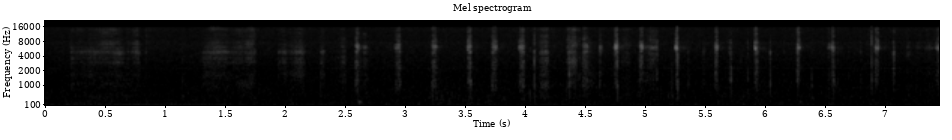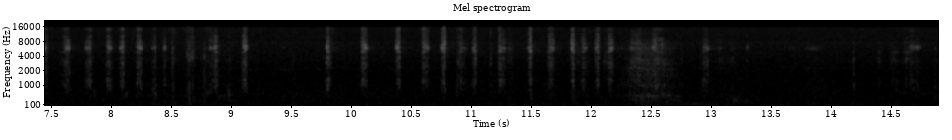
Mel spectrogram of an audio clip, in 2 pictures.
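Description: Painted fingernails scratch and tap the tan cap and top of a small light-blue plastic acrylic paint bottle held in one hand. The sound is a quiet series of sharp, dry, bright clicks with almost no ring, broken by soft brushy scratching near the start and again toward the end.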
